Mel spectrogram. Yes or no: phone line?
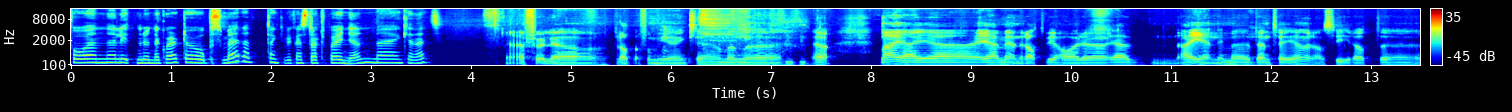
no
